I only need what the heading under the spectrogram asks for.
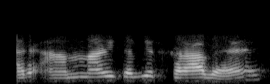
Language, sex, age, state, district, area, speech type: Urdu, male, 60+, Bihar, Madhubani, rural, conversation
